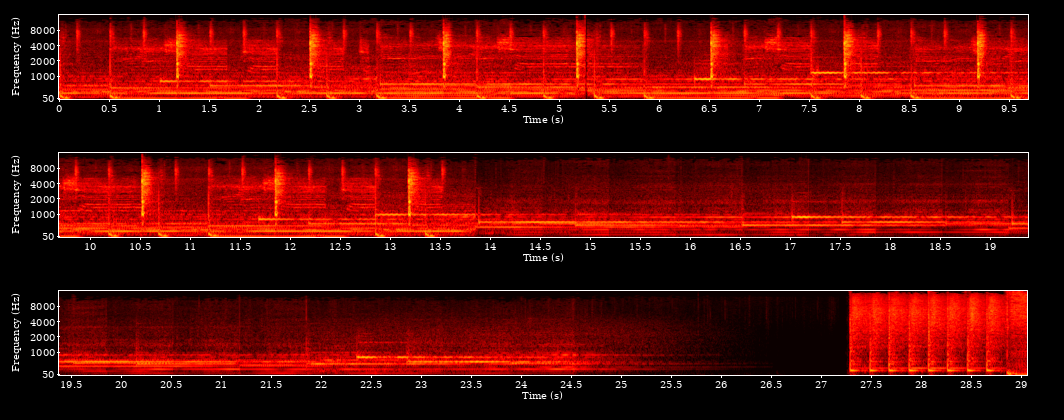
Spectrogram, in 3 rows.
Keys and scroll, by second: 3.7 ctrl+u.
